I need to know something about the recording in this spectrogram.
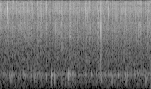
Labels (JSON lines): {"label": "ambient", "recorder": "HydroMoth"}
